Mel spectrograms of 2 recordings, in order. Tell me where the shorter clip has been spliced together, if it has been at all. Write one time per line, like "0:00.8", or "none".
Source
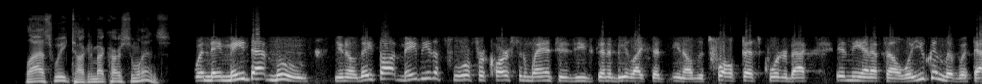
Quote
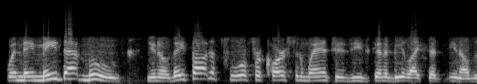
0:02.1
